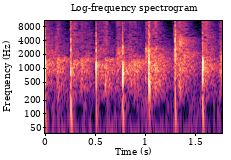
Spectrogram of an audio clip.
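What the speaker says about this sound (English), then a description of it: "Give them a nice round of applause as they stand up." Sharp, evenly spaced claps, about seven in under two seconds, ring out close and distinct with no talking, as an audience gives a round of applause to people standing up.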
